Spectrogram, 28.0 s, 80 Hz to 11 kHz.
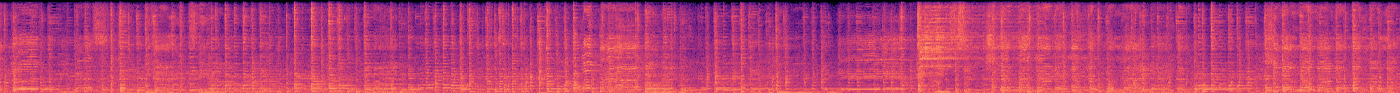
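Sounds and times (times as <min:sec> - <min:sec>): acoustic guitars: 0:00.0 - 0:28.0
congas: 0:00.0 - 0:28.0
small live band playing: 0:00.0 - 0:28.0.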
